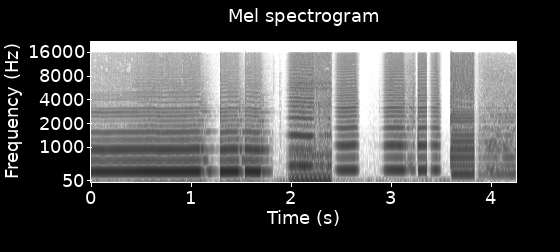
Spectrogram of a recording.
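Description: Synthesizer music playing back: a single held, buzzy synth note for just over a second, then a run of short, chopped synth notes, with a deep bass hit about halfway through.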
